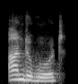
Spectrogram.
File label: "underwood", Indian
